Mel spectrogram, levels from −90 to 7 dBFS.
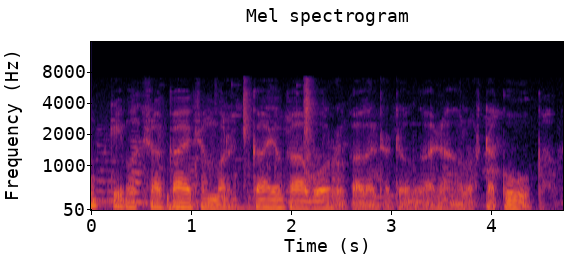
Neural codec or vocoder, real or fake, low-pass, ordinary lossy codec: none; real; 7.2 kHz; none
